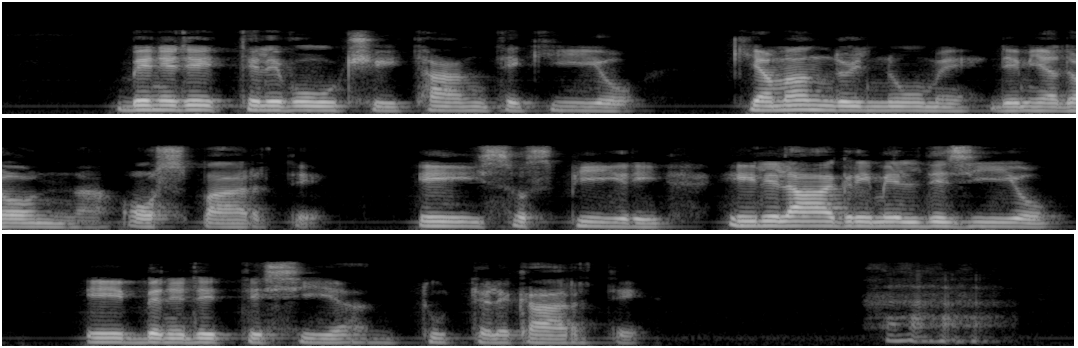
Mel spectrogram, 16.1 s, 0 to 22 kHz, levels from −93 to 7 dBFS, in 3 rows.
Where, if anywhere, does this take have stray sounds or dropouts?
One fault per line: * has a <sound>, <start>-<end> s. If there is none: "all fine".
* has a laugh, 15.0-15.8 s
